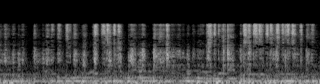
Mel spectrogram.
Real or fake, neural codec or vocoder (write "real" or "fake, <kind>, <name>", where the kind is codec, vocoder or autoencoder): real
